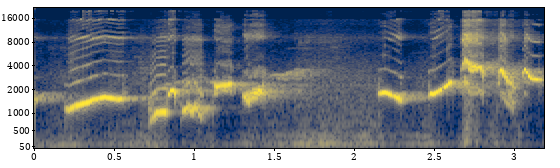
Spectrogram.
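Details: White-rumped shama song meant to draw responses from other birds in the morning: a smooth rising whistle, warbled twists, a pause, then up-slurred notes ending in a harsh, high burst.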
